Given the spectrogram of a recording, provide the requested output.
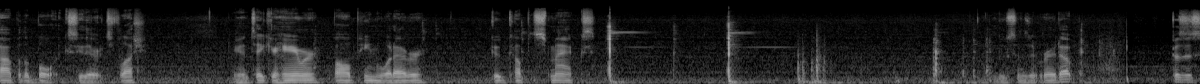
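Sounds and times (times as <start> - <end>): hammer striking metal nut: 6.0 - 8.6, 9.3 - 10.0.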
